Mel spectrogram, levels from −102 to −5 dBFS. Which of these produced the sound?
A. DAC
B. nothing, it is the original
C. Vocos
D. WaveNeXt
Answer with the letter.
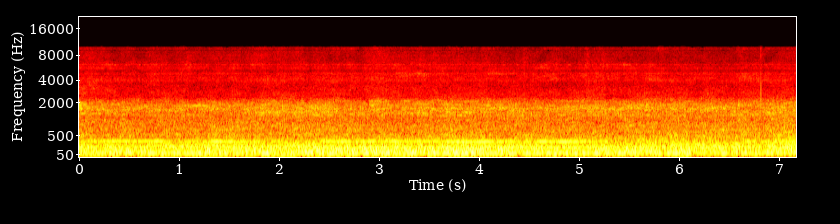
A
